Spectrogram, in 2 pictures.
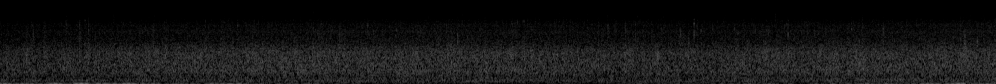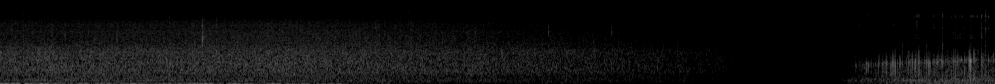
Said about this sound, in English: Drinking it makes me feel like I'm sitting on a porch swing in the summer listening to rain, maybe in the evening.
